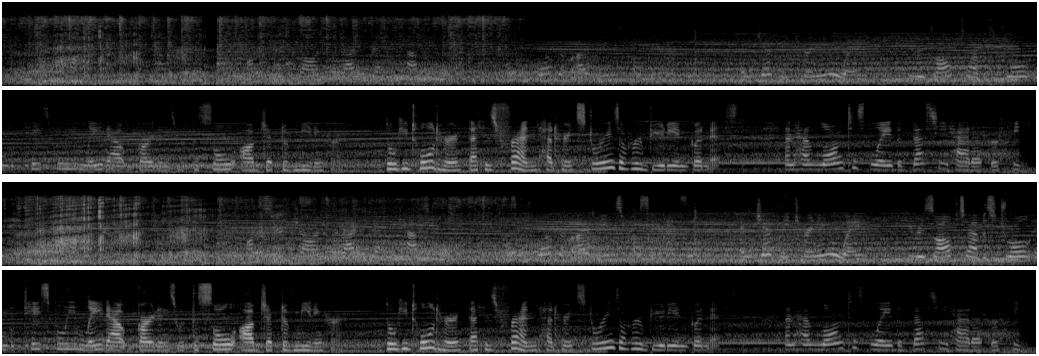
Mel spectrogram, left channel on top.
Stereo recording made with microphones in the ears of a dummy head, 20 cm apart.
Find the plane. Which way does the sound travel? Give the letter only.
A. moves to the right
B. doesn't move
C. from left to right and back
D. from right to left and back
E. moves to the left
E.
